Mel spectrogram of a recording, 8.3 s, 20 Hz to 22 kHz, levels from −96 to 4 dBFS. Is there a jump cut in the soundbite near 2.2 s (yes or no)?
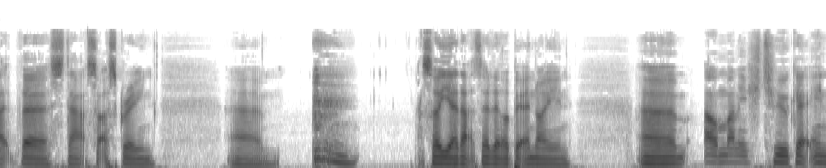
no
